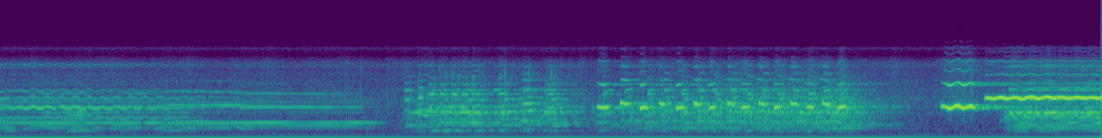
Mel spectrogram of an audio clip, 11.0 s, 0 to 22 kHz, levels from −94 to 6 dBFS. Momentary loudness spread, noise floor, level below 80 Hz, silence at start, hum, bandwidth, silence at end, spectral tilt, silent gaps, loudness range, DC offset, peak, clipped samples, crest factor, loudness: 24 LU; -46 dBFS; -58 dBFS; 0 s; none; 5.4 kHz; 0 s; -6 dB/octave; none; 18 LU; 0.8%; -2 dBFS; under 0.1%; 16 dB; -17 LUFS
